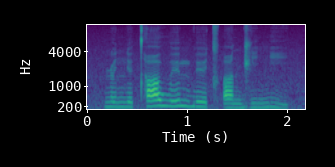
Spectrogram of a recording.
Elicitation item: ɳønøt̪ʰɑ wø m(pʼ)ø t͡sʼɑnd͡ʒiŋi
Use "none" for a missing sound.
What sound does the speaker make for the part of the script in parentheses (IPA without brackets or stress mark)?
b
